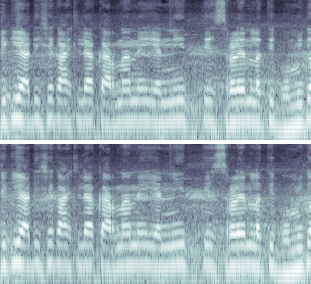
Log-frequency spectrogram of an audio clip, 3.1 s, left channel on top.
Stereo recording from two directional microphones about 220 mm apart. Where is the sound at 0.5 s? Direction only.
Centre (ahead or behind).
